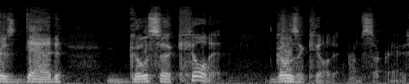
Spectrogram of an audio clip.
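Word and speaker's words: Gose: lot of Gosa beer in my life it's pronounced goza is it goza go okay I over annunciate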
